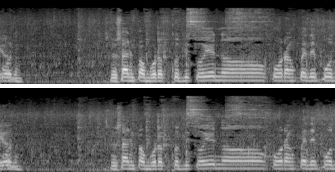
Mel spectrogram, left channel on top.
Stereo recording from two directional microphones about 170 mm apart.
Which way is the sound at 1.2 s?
50° left (ahead or behind).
